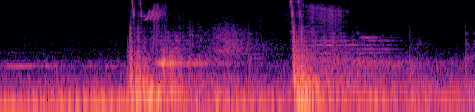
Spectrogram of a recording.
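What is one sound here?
A sci-fi gun fires twice with sharp electric whooshes.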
